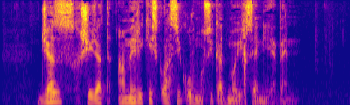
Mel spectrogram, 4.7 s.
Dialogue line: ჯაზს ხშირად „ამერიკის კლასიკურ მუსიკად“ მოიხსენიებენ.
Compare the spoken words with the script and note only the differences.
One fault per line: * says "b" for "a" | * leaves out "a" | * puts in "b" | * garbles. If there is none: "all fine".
all fine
